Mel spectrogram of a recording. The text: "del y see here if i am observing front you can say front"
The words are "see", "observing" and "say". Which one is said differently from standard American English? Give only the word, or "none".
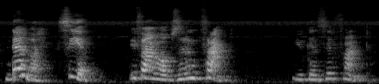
observing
